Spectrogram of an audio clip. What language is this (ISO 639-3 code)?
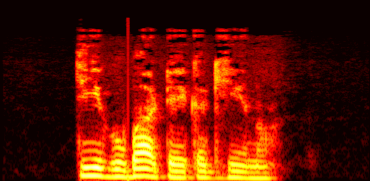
phl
